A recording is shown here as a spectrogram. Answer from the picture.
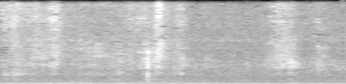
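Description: Near silence: room tone with a faint steady hum and one faint tick about a second in.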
